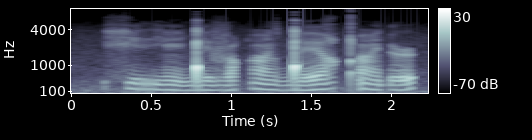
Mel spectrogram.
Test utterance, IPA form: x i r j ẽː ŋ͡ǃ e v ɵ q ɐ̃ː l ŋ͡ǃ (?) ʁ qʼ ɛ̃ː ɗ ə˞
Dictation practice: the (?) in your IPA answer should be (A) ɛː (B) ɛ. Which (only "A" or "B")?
A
